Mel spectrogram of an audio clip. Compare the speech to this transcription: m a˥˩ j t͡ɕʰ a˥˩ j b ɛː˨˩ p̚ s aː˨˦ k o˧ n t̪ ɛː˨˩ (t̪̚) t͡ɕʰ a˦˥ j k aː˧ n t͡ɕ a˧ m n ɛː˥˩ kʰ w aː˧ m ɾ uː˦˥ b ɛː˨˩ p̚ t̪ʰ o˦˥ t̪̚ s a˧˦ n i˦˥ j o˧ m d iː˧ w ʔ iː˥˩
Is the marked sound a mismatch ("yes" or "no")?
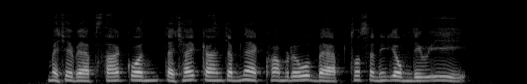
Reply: yes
